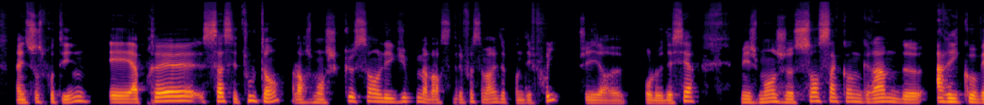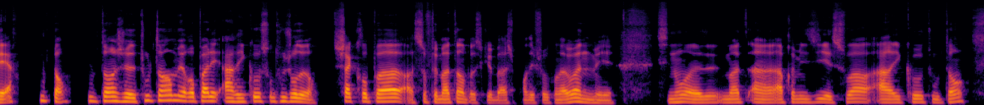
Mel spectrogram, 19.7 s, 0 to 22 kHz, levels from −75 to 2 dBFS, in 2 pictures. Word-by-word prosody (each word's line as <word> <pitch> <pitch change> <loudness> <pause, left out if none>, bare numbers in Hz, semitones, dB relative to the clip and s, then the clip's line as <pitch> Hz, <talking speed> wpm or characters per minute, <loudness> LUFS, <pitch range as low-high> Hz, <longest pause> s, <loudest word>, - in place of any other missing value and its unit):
enfin 110 - +2
une - - +1
source 130 +4 -3
protéine 140 +6 -3 0.2
et 120 -1 +3
après 165 +8 +4
ça 160 -1 +3
c'est 150 -7 -4
tout 180 - -4
le 175 - -1
temps. 145 +7 +1
Alors 110 -1 -1
je 115 - -11
mange 110 -1 -4
que 165 - 0
sans 155 0 -1
légumes 140 +1 -2
mais 145 - -1
alors 110 -2 -2
c - - -11
des 115 - -6
fois 130 +6 -6
ça 125 - -9
m'arrive 120 +3 -1
de - - -3
prendre 105 -2 -9
des 100 - -5
fruits, 175 - -4 0.2
je - - -9
veux 100 - -2
dire, 95 -2 -2
heu, 95 +1 -7 0.2
pour 105 - -1
le 95 -1 -1
dessert, 105 - 0 0.5
mais 120 - 0
je 115 - -6
mange, 135 -1 0
heu, 115 - +2
150 150 +2 0
grammes 135 +1 +1
de 115 -2 -1
haricots 135 -2 +3
verts, 115 0 +3 0.2
tout 180 - -2
le - - -11
temps, 140 -3 +1 0.2
tout 165 - -3
le - - -6
temps 165 +1 +5
je 150 -2 +4
tout 140 - -5
le - - -5
temps 185 +2 +4
mes 185 -2 +2
repas, 160 0 +5
les 160 - +2
haricots 140 +2 +2
sont 155 0 -6
toujours 150 -1 +2
dedans. 115 -6 +1
Chaque 155 -1 +1
repas 145 0 +6
ah - - -2
sauf 125 -2 -7
le 120 - +1
matin 115 +2 +2
parce 105 -1 -7
que, 105 - -5
bah, 95 -1 -2
je 100 - -13
prends 105 - -8
des 100 - -3
flocons 105 +1 -6
d'avoine, 125 +4 +3
mais, 100 -3 -4 0.4
sinon, 125 +1 -1
heu, 115 0 +1
mat 115 0 -2
a 115 -2 +1
après-midi 120 +2 -3
et 115 - -1
soir, 130 +3 -1
haricots 115 +2 +1
tout 120 0 -8
le 110 - -9
temps, 130 +5 -1
125 Hz, 265 wpm, -21 LUFS, 115-150 Hz, 0.5 s, repas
